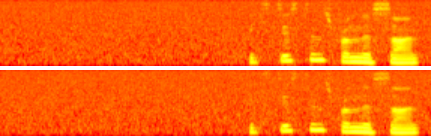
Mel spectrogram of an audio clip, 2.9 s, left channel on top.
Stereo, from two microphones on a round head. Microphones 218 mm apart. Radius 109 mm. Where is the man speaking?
20° left (ahead or behind).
